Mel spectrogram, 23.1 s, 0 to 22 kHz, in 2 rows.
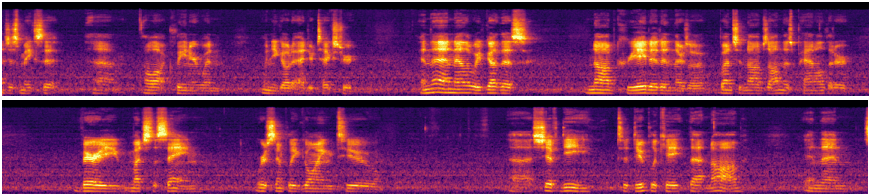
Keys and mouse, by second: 1.0-2.5 drag, 2.5 KP_1, 11.4-12.4 middle drag, 13.5 KP_1, 17.8 shift+d.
